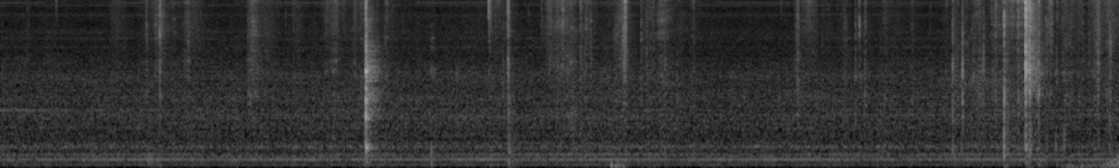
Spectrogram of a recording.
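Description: Pokémon trading cards being handled and set down on a playmat: soft card and cardboard rustling with a sharp tap about four and a half seconds in and a couple more clicks near the end, over a steady low hum.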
